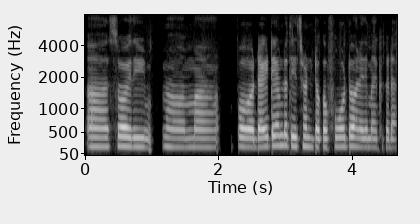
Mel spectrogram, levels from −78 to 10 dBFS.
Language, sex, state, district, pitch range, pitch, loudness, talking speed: Telugu, female, Andhra Pradesh, Annamaya, 185-200 Hz, 195 Hz, -17 LUFS, 180 wpm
